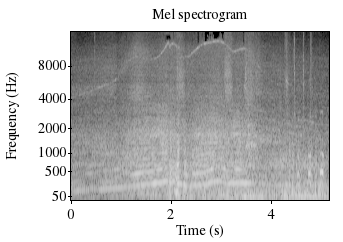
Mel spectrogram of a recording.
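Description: A car speeds past with a rushing whoosh.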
